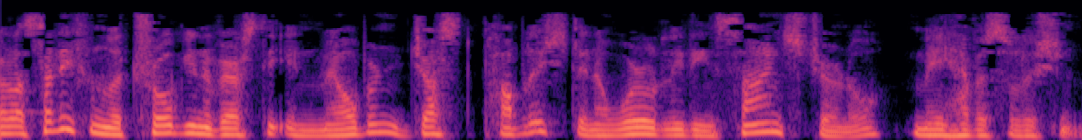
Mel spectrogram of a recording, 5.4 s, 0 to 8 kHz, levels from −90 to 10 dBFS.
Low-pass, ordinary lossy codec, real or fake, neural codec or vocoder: 7.2 kHz; MP3, 24 kbps; real; none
